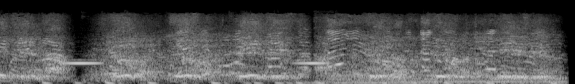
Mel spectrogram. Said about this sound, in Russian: Целая группа болельщиков в гостевом секторе, по головам не знаю, сколько там вышло, но группа кричала хором, вы слышали, в принципе, многоголосие.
